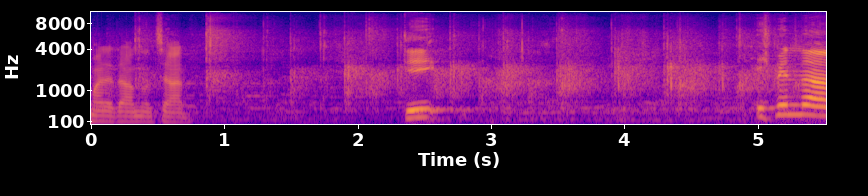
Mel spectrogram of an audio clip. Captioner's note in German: Beifall bei der CDU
